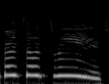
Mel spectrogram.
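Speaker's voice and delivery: high, drawn-out mock aww; retold sweet gush; touched gushing. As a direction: imitate a friend melting, slow and high-pitched. Friend's touched reaction, retold.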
